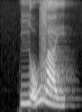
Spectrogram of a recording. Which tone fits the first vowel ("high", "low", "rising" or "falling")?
rising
